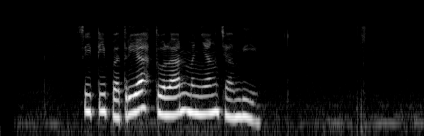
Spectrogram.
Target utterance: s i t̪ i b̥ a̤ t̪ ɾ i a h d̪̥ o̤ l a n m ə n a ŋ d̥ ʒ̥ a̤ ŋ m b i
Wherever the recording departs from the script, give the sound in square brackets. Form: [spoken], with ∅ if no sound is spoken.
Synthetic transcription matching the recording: s i t̪ i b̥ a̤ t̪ ɾ i a h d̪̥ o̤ l a n m ə [ɲ] a ŋ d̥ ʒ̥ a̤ [∅] m b i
